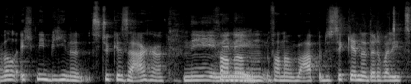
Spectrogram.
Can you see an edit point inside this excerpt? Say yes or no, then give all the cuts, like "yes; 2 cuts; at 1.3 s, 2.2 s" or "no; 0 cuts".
no; 0 cuts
